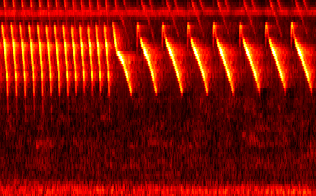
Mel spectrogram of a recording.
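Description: A canary sings a fast, high trill of about a dozen rapid notes, then shifts to a run of loud descending whistled sweeps, each about a quarter-second apart.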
